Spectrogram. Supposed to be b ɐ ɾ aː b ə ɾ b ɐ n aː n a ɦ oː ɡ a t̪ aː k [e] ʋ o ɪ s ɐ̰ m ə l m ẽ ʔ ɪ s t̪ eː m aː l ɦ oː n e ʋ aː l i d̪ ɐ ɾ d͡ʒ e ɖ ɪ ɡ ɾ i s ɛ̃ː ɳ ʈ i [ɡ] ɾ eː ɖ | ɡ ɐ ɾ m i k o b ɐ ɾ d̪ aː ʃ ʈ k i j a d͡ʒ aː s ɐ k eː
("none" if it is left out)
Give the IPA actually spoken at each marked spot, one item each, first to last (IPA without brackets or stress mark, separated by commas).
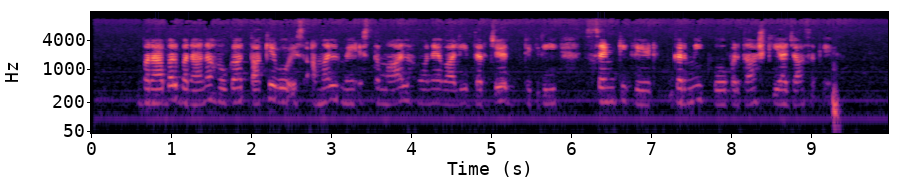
e, ɡ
